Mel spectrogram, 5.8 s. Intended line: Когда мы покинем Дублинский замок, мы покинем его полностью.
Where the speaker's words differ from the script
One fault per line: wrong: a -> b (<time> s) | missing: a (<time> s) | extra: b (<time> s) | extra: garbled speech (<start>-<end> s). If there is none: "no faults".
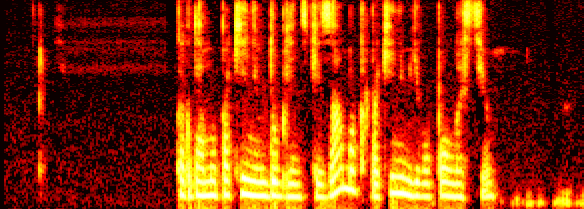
missing: мы (3.6 s)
